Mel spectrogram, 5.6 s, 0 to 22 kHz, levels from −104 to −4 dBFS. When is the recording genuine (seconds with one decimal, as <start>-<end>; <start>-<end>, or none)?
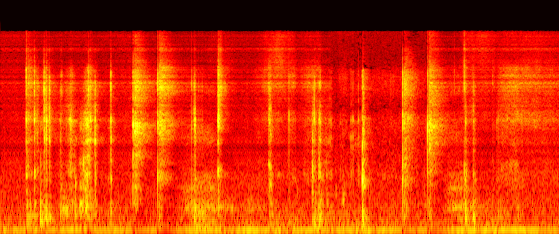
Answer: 3.3-4.3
